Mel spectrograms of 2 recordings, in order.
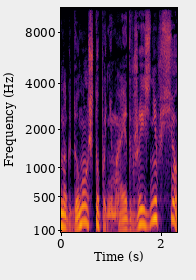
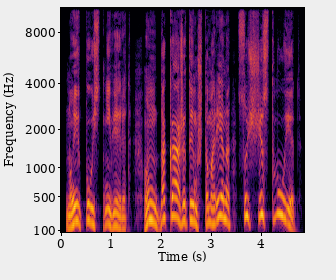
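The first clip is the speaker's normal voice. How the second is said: tearful defiance; 7 semitones higher, 5 dB louder than usual. Acted. Crying, defiant inner vow.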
